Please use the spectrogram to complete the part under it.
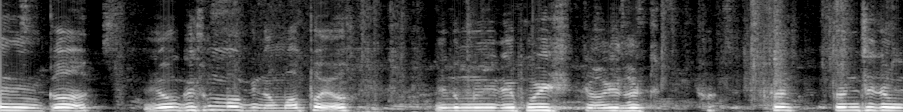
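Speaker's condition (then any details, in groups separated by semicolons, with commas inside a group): Brain lesion disability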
